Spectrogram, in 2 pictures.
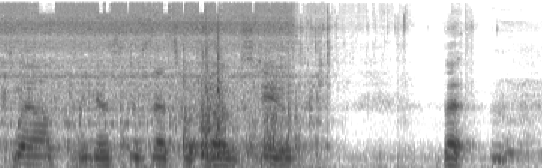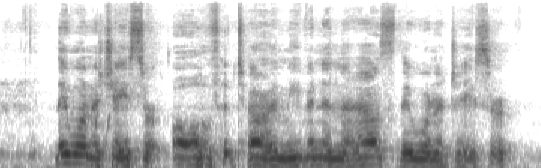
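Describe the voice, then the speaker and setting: Relaxed in tone, a woman speaks at a fairly low pitch and a fairly slow pace. She leaves long, frequent pauses, and background noise is noticeable. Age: 60s. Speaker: vlogger. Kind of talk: casual monologue. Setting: home kitchen, doing dishes. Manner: relaxed, conversational.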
